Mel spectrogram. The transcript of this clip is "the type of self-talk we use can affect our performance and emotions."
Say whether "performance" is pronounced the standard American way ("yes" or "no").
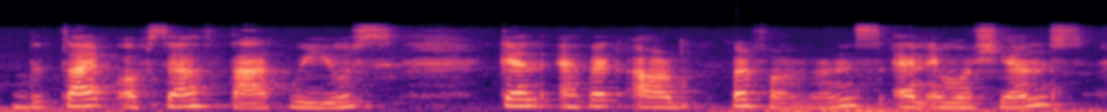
yes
